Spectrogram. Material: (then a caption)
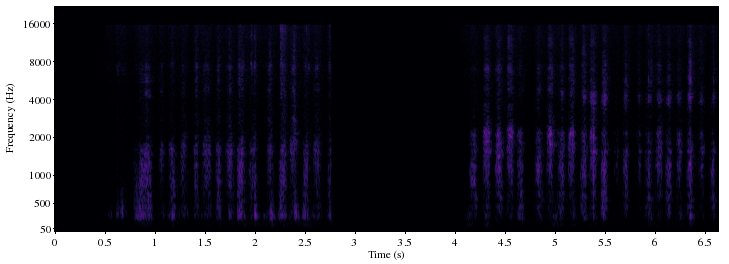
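Paper. A coin scratches the coating off the game panels of a thin, flat paper lottery scratch card, with the hands staying on the card throughout. Two bursts of quick, repeated raspy strokes, quiet and mostly midrange with a papery crackle, are separated by a short silence.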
